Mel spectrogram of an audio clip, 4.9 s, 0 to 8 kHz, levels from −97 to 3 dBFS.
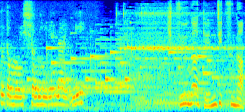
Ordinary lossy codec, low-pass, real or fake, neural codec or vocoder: none; none; real; none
